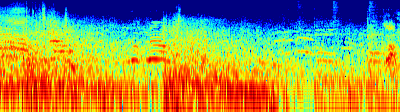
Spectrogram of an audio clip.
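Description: An explosion sound effect, a loud rumbling blast that carries on for several seconds, with people screaming and shouting over it.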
